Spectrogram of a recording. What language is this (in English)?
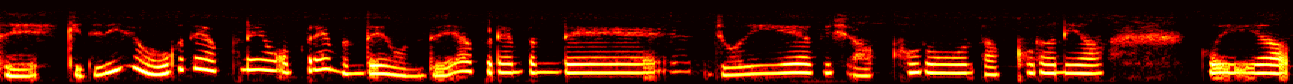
Dogri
